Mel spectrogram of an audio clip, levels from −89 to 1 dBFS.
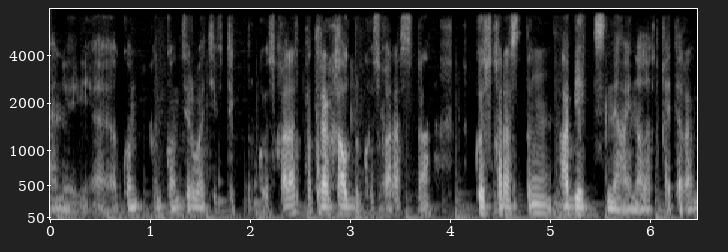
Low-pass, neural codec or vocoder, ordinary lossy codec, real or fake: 7.2 kHz; none; none; real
